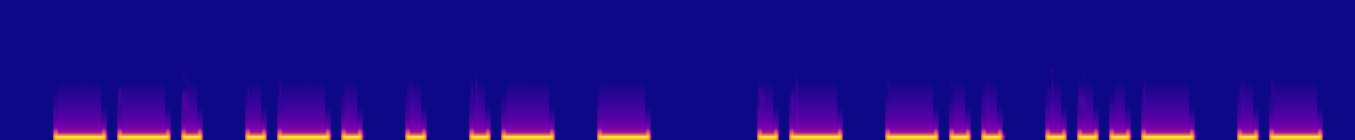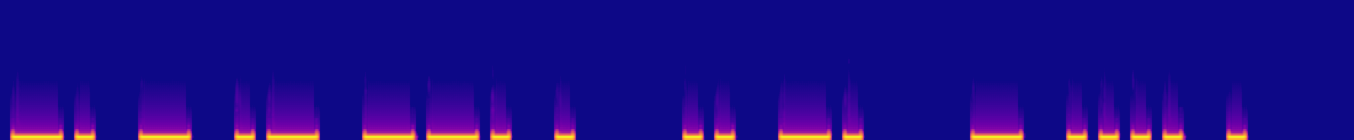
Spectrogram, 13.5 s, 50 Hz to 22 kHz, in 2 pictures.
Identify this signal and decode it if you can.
Morse code, heard as a keyed tone, about 15 wpm, 700 Hz. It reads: GREAT ADVANTAGE IN THE
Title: Sentences from Top 900 Words 15wpm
